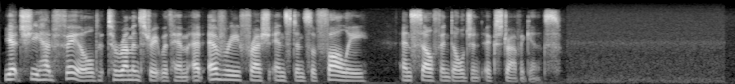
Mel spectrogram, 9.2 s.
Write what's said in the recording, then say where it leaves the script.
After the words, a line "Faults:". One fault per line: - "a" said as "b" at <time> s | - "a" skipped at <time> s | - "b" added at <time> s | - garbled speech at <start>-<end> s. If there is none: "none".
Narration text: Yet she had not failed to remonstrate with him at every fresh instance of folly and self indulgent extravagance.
Yet she had failed to remonstrate with him at every fresh instance of folly and self indulgent extravagance.
Faults:
- "not" skipped at 0.7 s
